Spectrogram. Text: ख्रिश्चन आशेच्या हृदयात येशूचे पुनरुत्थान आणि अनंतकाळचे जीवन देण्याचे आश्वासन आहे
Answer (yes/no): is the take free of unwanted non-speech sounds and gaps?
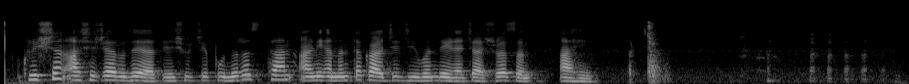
no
